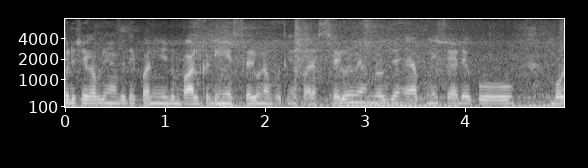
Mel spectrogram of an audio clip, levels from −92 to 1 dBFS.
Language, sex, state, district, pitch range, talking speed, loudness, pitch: Hindi, male, Bihar, Kishanganj, 105-115 Hz, 300 wpm, -19 LUFS, 110 Hz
